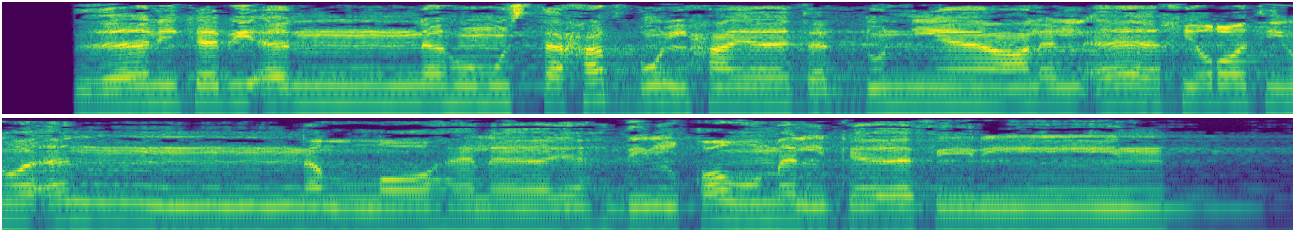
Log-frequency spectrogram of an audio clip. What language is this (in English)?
Arabic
